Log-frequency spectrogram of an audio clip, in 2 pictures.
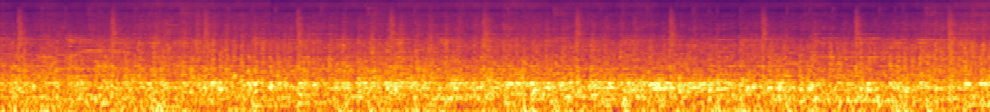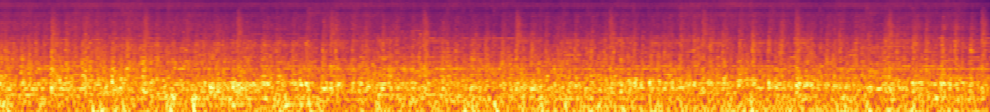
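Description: Nilgiri Mountain Railway toy train running on its narrow-gauge track: a steady rumble with the wheels clattering over the rail joints.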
